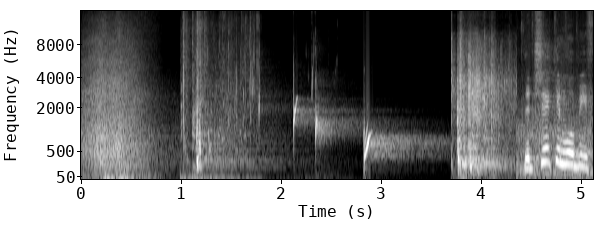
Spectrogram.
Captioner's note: splashing and dripping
